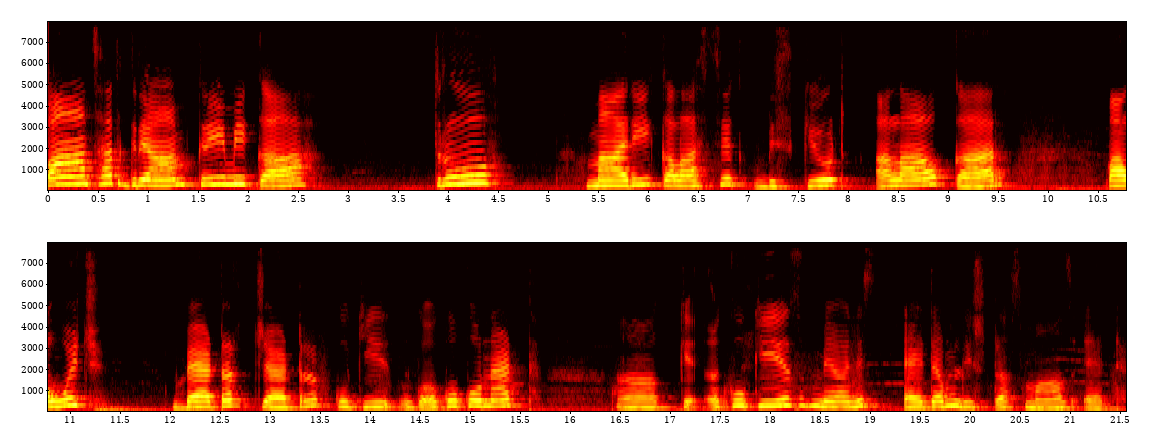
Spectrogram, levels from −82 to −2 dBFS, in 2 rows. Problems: constant background noise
